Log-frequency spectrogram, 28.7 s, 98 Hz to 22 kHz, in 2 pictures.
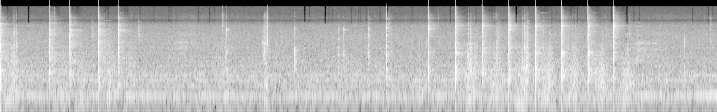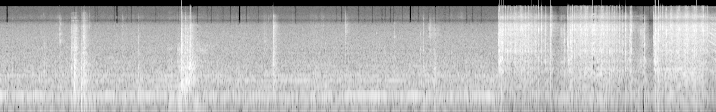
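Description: Hammer blows, metal on steel, on a flywheel puller to break a rusted flywheel loose on a 1995 Polaris Sportsman 400 two-stroke engine: sharp strikes about once a second, thinning to a few spaced blows after about twelve seconds. Near the end an electric impact wrench runs in loud bursts on the puller bolt.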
